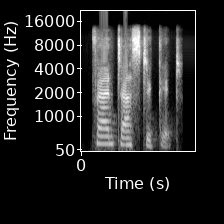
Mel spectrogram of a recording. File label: "fantasticate", Indian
